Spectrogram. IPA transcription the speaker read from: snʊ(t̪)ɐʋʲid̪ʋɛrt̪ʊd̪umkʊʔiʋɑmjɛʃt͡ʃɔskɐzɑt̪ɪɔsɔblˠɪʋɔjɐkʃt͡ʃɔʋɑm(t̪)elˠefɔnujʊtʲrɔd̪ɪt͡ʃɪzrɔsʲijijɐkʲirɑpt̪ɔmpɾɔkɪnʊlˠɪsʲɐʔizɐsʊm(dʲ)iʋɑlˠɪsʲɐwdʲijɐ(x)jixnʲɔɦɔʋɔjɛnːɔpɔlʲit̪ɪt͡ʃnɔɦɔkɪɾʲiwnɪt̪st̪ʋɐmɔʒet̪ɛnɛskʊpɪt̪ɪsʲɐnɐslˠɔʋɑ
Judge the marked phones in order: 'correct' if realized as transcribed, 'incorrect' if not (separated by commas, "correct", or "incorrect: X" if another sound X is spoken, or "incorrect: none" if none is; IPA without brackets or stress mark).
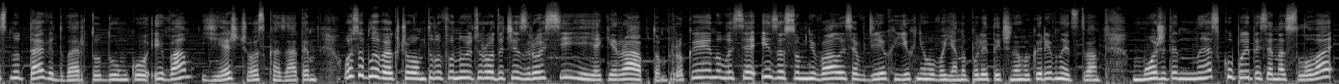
correct, correct, incorrect: nʲ, correct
